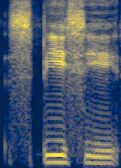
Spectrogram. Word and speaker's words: Speecy: Speecy pronounces the word spicy as he does his own first name, Speecy.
